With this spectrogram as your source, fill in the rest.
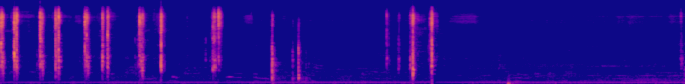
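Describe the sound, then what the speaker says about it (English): Adventure Force Havoc toy blaster being primed, giving a quick series of sharp plastic ratchet clicks, then sparser clicks and a final few snaps over a faint steady hum. "Lots of annoying ratchet sounds."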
